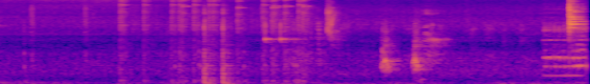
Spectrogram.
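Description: Short game sound effects click and chime.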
